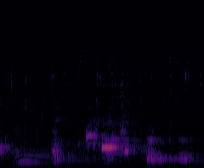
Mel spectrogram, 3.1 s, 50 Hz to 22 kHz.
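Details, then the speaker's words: Sony CMT-EP313 cassette deck playing a piano recording with sustained notes wavering in pitch, described as wobbly; owner notes cassette problems ahead of drive belt replacement: wow and flutter from worn drive belt. "piano noise, so wobbly. Okay, so we have problems with cassette."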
